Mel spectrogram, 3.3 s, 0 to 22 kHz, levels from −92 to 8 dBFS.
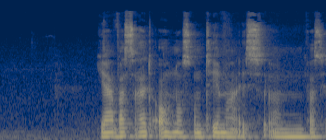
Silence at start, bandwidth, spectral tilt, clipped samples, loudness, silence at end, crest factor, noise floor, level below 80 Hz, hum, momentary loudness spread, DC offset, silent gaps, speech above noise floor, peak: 0.95 s; 15.5 kHz; -4.5 dB/octave; under 0.1%; -28 LUFS; 0 s; 16 dB; -57 dBFS; -58 dBFS; none; 2 LU; under 0.1%; none; 30 dB; -12 dBFS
